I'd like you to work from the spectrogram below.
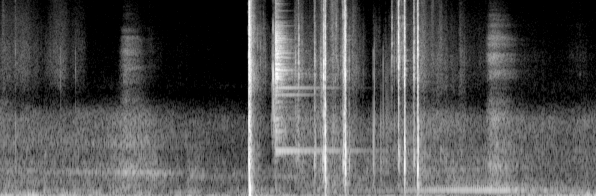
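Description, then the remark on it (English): Biathlon rifle shots at targets: about five or six sharp cracks fired in quick, slightly uneven succession, followed by ringing metallic clangs. Quiet breathing can be heard before the first shot. “Some people take more breaths between shots.”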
